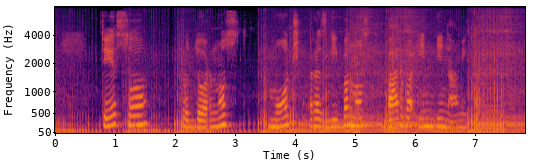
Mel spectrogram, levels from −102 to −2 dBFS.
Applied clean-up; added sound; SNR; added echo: none; Motorcycle; 3 dB; none.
